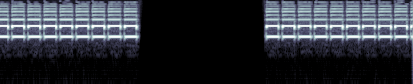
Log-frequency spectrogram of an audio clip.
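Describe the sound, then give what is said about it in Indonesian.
A telephone ringing in two bursts of rapid, even trilling pulses with a brief silent pause between them. The ring is bright and fairly faint, with no talk. “Bentar ya, ada telpon. Ini temanku, nanti aku telpon balik.”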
